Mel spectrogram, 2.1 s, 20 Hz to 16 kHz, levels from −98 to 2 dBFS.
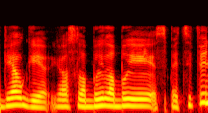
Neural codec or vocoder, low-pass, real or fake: none; 7.2 kHz; real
